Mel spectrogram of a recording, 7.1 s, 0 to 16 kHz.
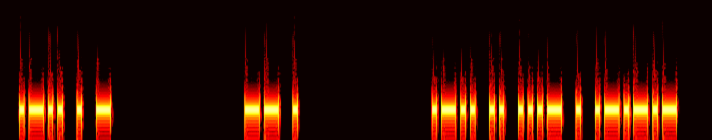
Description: Morse code, heard as a keyed tone, about 25 wpm, 700 Hz. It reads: LET ME LIVE.
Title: 4x Word-Spacing - Sentences from Top 300 Words - 25wpm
